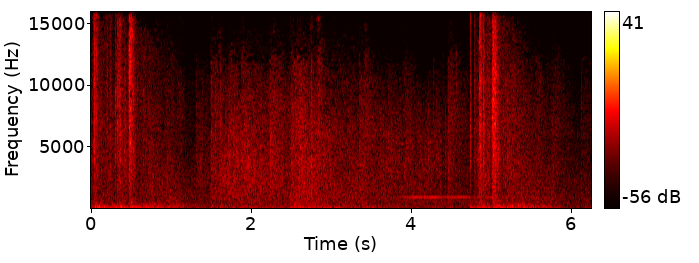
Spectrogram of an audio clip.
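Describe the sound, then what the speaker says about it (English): US destroyer guns firing in World of Warships: repeated booming salvos come at irregular intervals over a steady rumbling battle backdrop, with the loudest reports near the start and again toward the end. "these are, you know, basically US destroyer guns that you're shooting"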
